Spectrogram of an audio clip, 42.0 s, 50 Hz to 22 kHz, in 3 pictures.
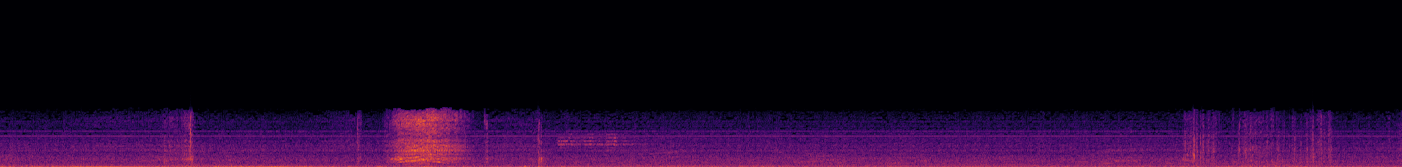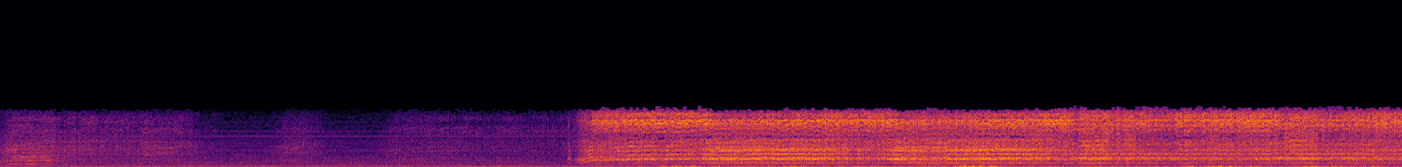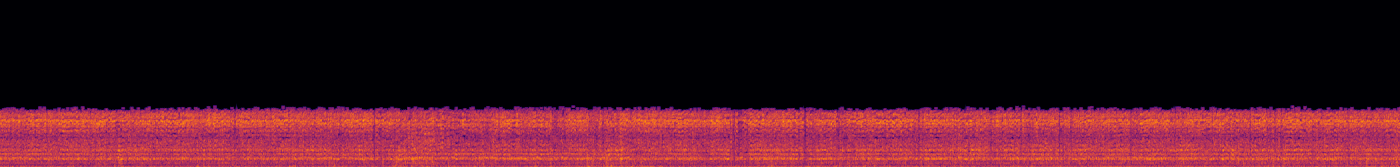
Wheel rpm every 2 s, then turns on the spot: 10, 10, 20, 0, 0, 0, 0, 0, 0, 10, 140, 160, 160, 160, 160, 160, 160, 160, 160, 160, 160.
4-6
